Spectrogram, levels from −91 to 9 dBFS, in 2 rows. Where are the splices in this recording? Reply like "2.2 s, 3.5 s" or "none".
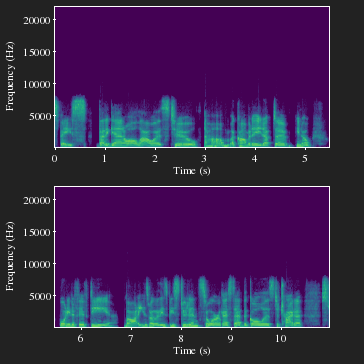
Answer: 2.9 s, 8.8 s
